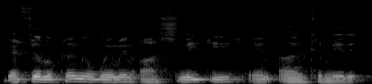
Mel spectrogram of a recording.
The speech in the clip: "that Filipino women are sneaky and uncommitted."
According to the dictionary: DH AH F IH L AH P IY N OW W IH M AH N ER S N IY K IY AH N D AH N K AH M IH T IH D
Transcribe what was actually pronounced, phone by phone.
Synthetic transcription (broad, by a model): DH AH F IH L AH P IY N OW W IH M AH N ER S N IY K IY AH N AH N K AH M IH T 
